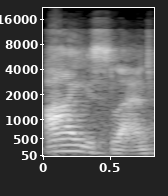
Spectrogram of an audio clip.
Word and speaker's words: Iceland: A small country, and that one is to be pronounced Iceland, but because that is the name of the country, whereas the typical, islet thing, it's an island.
